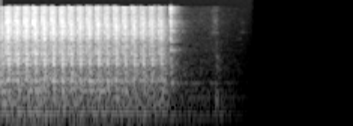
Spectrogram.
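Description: IBM Selectric II Correcting electric typewriter typing with its top cover lifted: the golf-ball typeball mechanism makes a fast, even run of sharp strikes that stops about a second in.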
